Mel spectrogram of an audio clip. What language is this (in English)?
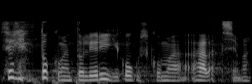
Estonian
